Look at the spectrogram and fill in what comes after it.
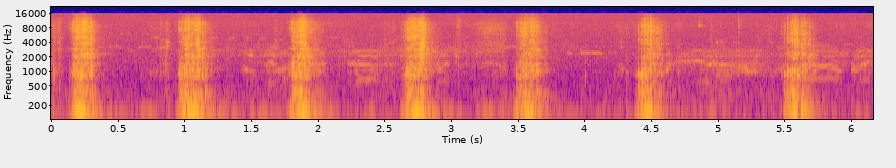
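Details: Male lion seen on a morning game drive, finishing a roaring bout with deep, low grunts, seven in six seconds, evenly spaced and each a short hoarse puff.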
